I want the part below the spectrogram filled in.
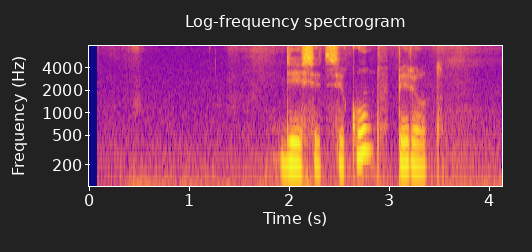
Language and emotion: Russian, neutral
